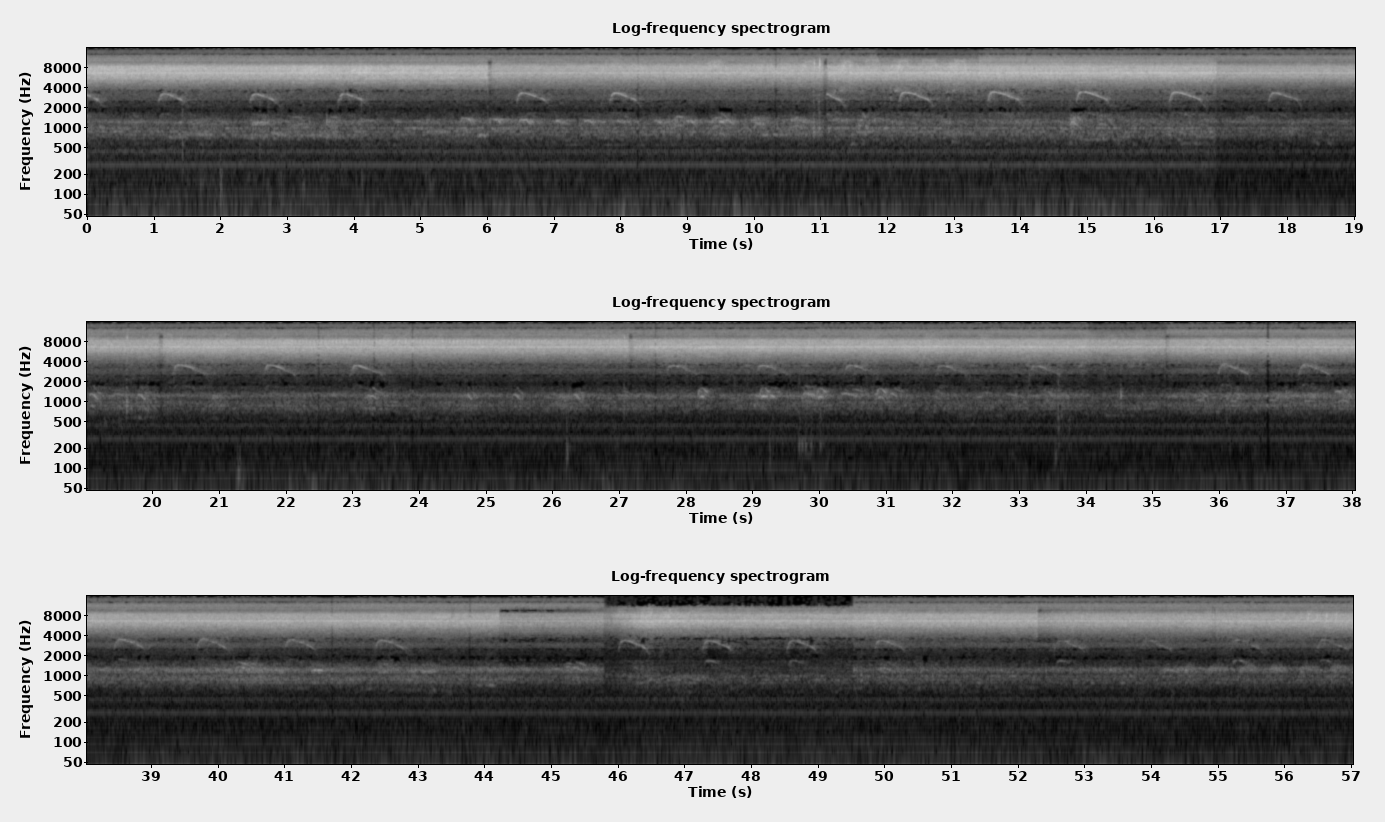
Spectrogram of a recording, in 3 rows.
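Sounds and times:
insect drone: 0:00.0 - 0:57.0
crow cawing: 0:05.5 - 0:12.8, 0:19.0 - 0:21.0, 0:23.0 - 0:23.7, 0:24.6 - 0:32.0, 0:35.2 - 0:46.2.

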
